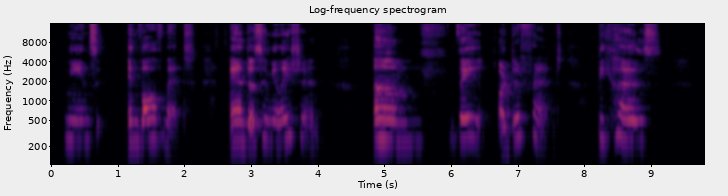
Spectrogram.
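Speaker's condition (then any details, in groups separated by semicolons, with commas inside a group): Cerebral palsy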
